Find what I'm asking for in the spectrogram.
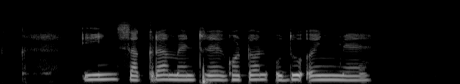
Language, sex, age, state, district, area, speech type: Santali, female, 18-30, West Bengal, Jhargram, rural, read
